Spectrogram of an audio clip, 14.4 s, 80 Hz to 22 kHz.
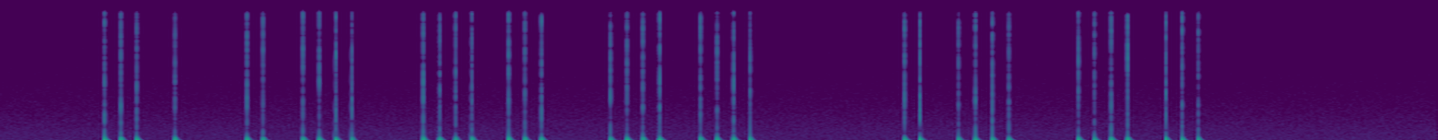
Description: Tap code, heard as knocks on a wall, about 6 knocks a second. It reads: LIST IS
